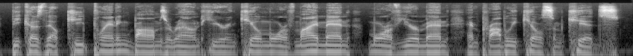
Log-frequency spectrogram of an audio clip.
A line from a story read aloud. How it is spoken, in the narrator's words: Travis said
